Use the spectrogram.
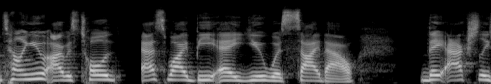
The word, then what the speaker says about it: sybau: So, I would not use sybau and that is how it's pronounced.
